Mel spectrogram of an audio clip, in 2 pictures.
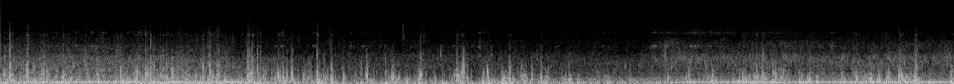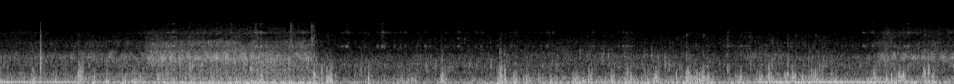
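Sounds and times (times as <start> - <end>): truck engine humming: 0.0 - 19.0
squeaky noise: 6.0 - 9.1, 10.4 - 16.2, 18.0 - 19.0.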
